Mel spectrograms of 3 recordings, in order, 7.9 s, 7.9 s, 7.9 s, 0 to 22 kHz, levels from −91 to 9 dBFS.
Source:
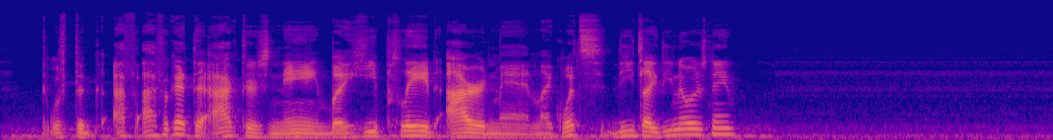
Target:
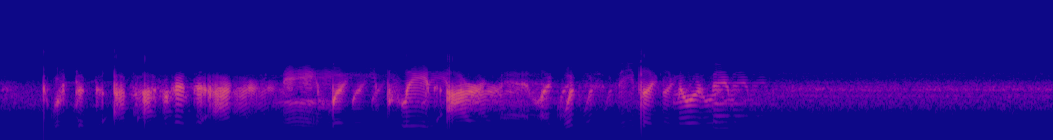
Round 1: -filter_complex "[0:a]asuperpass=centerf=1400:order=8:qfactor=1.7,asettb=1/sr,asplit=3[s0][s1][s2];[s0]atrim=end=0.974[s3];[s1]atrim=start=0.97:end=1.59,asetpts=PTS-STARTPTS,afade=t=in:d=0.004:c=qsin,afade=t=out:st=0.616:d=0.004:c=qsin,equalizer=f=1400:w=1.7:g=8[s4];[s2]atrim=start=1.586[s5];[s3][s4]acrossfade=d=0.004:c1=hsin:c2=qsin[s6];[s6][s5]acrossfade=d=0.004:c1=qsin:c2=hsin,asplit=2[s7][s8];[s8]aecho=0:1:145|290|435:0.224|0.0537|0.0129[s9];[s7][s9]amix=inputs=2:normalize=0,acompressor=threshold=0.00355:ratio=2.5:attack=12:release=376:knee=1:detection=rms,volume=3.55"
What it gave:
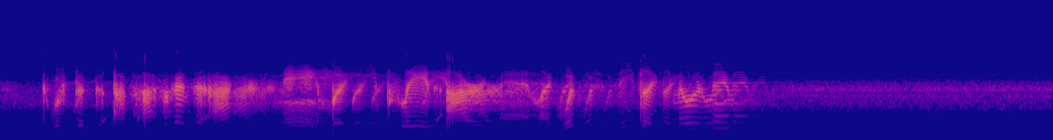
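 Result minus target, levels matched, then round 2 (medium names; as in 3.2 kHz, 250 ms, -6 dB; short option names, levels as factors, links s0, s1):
compression: peak gain reduction -5 dB
-filter_complex "[0:a]asuperpass=centerf=1400:order=8:qfactor=1.7,asettb=1/sr,asplit=3[s0][s1][s2];[s0]atrim=end=0.974[s3];[s1]atrim=start=0.97:end=1.59,asetpts=PTS-STARTPTS,afade=t=in:d=0.004:c=qsin,afade=t=out:st=0.616:d=0.004:c=qsin,equalizer=f=1400:w=1.7:g=8[s4];[s2]atrim=start=1.586[s5];[s3][s4]acrossfade=d=0.004:c1=hsin:c2=qsin[s6];[s6][s5]acrossfade=d=0.004:c1=qsin:c2=hsin,asplit=2[s7][s8];[s8]aecho=0:1:145|290|435:0.224|0.0537|0.0129[s9];[s7][s9]amix=inputs=2:normalize=0,acompressor=threshold=0.00141:ratio=2.5:attack=12:release=376:knee=1:detection=rms,volume=3.55"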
